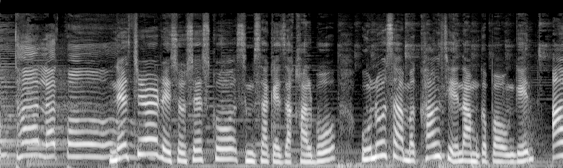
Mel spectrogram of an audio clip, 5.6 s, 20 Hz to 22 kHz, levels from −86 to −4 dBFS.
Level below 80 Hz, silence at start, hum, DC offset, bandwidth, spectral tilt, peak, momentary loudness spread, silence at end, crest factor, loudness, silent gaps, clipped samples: -36 dBFS; 0 s; none; under 0.1%; 16 kHz; -5.5 dB/octave; -2 dBFS; 4 LU; 0 s; 10 dB; -14 LUFS; none; under 0.1%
